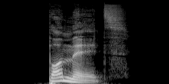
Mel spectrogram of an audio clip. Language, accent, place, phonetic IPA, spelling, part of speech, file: German, Germany, Berlin, [ˈbɔml̩s], Bommels, noun, De-Bommels.ogg
- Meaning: genitive singular of Bommel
